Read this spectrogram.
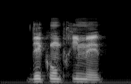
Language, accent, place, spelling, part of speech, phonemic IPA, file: French, France, Lyon, décomprimer, verb, /de.kɔ̃.pʁi.me/, LL-Q150 (fra)-décomprimer.wav
- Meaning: to decompress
